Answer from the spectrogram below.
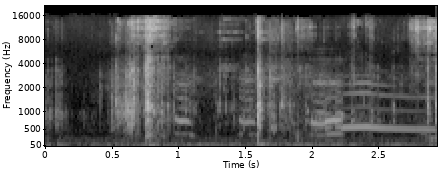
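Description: Keys jingle in a few bright, metallic bursts, shaken twice with a short pause between. A thin, high, wavering vocal sound rises toward the end.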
